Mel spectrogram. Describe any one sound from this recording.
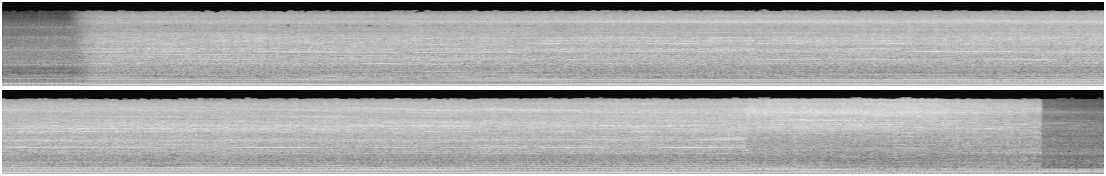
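A band saw whines as it cuts through a log.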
